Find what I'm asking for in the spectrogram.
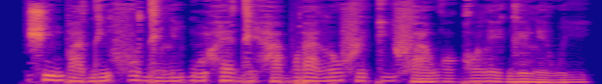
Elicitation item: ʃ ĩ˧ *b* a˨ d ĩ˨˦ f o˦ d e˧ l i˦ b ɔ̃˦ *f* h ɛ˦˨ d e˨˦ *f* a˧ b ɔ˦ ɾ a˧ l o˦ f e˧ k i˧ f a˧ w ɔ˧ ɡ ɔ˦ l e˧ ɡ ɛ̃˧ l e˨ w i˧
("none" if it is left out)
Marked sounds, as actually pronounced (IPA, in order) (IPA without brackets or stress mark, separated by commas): b, none, h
